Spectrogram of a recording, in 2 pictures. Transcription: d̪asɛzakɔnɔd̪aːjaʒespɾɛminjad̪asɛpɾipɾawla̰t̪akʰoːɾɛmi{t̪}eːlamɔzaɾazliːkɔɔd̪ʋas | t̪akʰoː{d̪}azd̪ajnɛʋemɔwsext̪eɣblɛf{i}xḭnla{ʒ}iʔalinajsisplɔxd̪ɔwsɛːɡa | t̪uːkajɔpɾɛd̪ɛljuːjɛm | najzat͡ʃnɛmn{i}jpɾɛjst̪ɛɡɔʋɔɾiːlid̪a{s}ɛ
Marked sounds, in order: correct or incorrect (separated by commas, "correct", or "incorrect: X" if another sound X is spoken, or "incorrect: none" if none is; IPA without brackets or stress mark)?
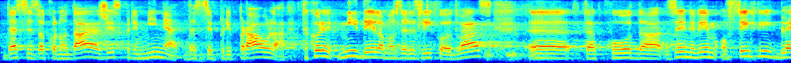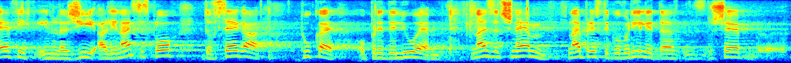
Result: incorrect: d̪, correct, correct, correct, incorrect: a, incorrect: ʃ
